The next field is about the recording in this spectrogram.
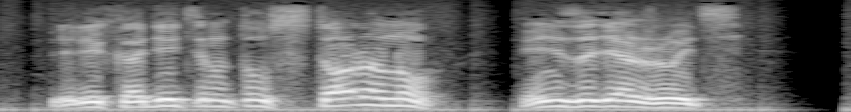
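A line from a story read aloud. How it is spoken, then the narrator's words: Barked order. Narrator (Russian): полицейский рявкнул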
